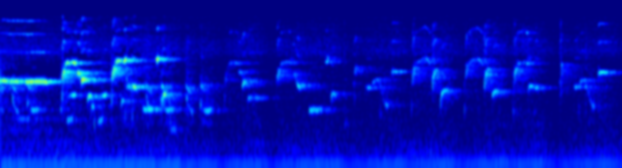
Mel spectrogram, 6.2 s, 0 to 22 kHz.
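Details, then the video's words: Discontinuous Timbrado song from canaries scoring 92 and 93 points, with admittedly rough recording quality. A loud opening burst of bright chirps and trills fades into quieter, rapid repeated high notes, with a faint low hum throughout. "TIMBRADO DISCONTINUO CON 92 Y 93 PUNTOS"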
